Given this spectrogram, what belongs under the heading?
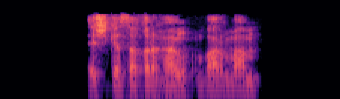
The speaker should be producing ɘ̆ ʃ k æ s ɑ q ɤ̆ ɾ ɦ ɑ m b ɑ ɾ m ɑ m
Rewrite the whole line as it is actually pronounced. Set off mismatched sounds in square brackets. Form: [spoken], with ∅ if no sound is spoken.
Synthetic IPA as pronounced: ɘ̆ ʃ k æ s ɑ q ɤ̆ ɾ ɦ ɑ [ɴ] b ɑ ɾ m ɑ m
